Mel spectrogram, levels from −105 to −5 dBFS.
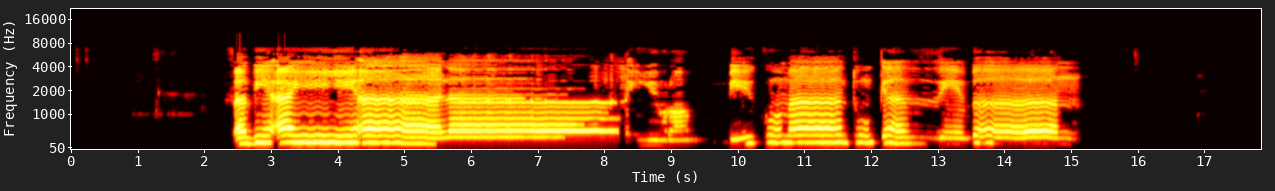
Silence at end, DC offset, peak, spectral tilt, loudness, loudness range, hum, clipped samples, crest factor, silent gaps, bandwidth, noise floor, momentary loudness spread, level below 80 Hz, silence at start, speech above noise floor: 2.8 s; under 0.1%; 0 dBFS; -6 dB/octave; -16 LUFS; 8 LU; none; under 0.1%; 18 dB; 9.55-9.61 s; 7 kHz; under -90 dBFS; 16 LU; -72 dBFS; 2.45 s; over 74 dB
